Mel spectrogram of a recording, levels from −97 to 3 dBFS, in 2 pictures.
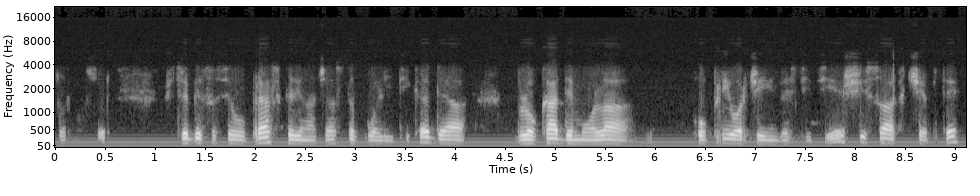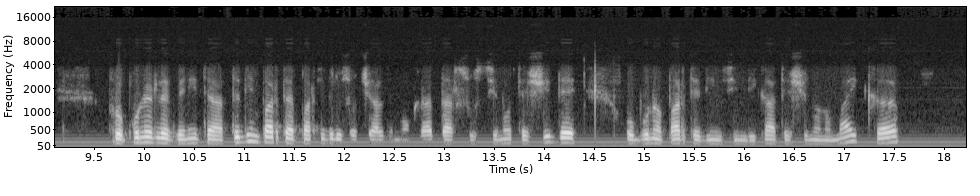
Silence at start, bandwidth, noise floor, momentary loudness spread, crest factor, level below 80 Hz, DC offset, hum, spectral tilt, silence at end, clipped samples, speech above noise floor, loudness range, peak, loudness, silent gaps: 0 s; 8.8 kHz; -42 dBFS; 13 LU; 18 dB; -46 dBFS; under 0.1%; none; -8 dB/octave; 0 s; under 0.1%; 23 dB; 3 LU; 0 dBFS; -20 LUFS; none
